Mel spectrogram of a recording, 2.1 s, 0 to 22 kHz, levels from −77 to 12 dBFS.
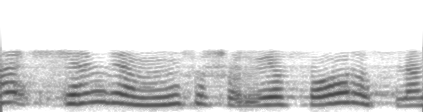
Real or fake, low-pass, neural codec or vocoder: fake; 3.6 kHz; codec, 44.1 kHz, 2.6 kbps, SNAC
